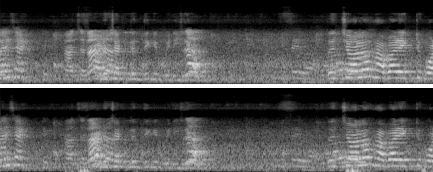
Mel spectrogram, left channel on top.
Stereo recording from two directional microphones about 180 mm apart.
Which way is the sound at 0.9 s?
25° right (ahead or behind).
